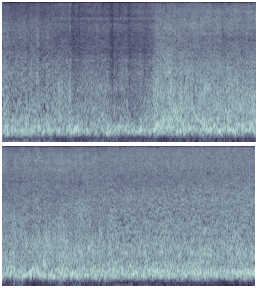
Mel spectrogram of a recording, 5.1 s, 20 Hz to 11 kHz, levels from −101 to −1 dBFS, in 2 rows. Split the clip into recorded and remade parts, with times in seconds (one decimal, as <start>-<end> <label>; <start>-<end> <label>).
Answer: 0.0-0.5 recorded; 0.5-3.6 remade; 3.6-5.1 recorded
